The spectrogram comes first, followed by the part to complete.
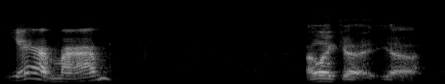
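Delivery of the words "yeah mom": slow, drawn-out cartoon kid character voice. Explaining who voices Family Guy characters, the speaker does the Family Guy kid voice. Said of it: "The guy who talks like this".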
